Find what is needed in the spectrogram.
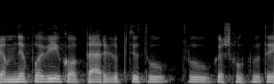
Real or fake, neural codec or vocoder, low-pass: fake; codec, 16 kHz, 4.8 kbps, FACodec; 7.2 kHz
